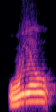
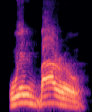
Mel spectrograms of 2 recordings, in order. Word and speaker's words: wheelbarrow: construcción en inglés se escribe así y se pronuncia willrow willrow willrow willrow no es Will barrow vean acá có cambió totalmente est a pes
